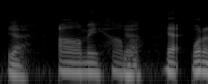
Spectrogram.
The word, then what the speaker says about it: Armie: three times that army army hammer is the name of the actor yeah army they are mie AR M ie ie yeah pronounced like the army yeah army yeah what a name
